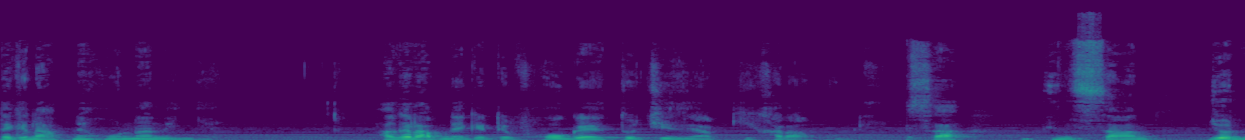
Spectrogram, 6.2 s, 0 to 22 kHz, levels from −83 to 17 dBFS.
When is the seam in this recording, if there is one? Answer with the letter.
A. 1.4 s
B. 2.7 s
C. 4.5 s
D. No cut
C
